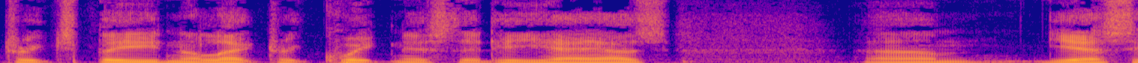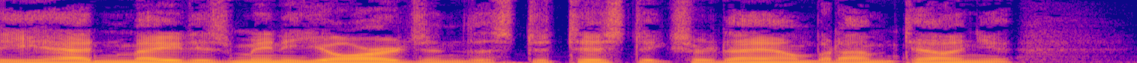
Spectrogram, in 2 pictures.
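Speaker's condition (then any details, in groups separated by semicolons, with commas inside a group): No condition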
